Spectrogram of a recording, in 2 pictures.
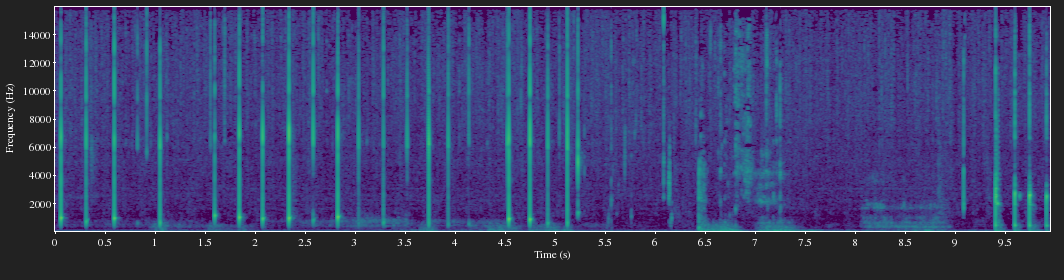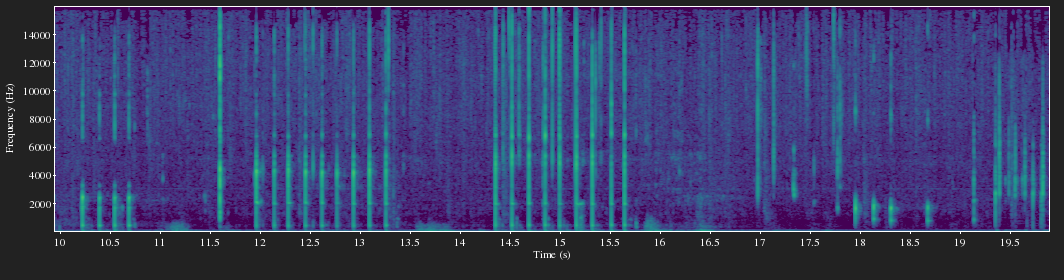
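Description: Fingers tap and click rapidly right against a microphone.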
